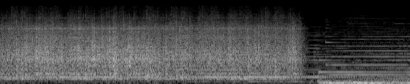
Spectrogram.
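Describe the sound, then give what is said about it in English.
A kitchen blender whirs loudly and steadily for about three seconds, then abruptly drops to a lower, rumbling grind with a steady hum as the motor changes pitch. “Activating blender.”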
